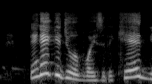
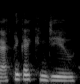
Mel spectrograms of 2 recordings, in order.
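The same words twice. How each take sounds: First: High-pitched put-on kid voice; little kid voice. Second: Said in the usual way. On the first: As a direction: pipe up like a little child. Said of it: "the voice of a little kid".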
